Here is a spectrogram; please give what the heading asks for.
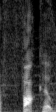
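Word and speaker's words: Focke: We'll have more than enough weapon energy to take down the Bond's new mech, the Fckin Wolf. No, I didn't say the F word. It's spelled out F-O-C-K-E, Wolf.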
